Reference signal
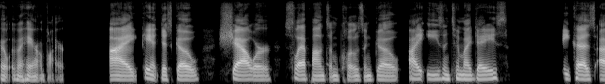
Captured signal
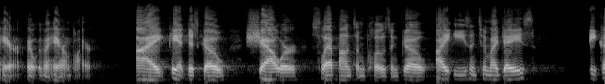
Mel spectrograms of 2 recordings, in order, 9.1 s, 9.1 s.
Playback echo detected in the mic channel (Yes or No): Yes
